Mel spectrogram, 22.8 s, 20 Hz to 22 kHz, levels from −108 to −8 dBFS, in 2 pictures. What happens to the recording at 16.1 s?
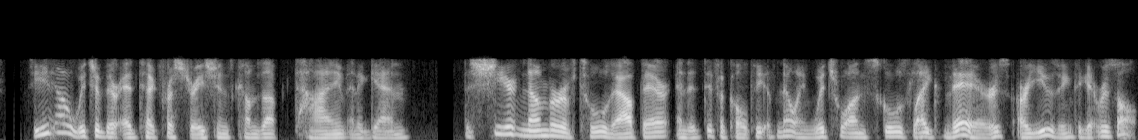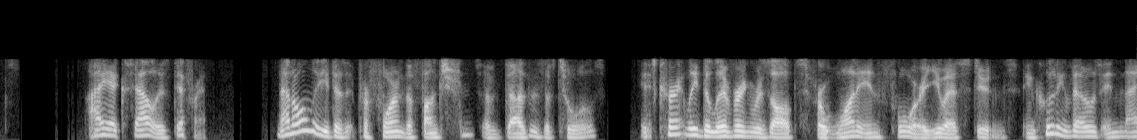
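Around 16.1 s the clip is at the end of a burst of lost AMR speech frames, spanning roughly 15.88 to 16.13 s. Radio errors corrupted a short run of frames, about 100 ms of speech, which fits five consecutive 20 ms frames failing their checksum. The decoder filled the gap by repeating the last good pitch and vocal tract settings at steadily lower gain. The sound therefore smears into a drawn-out sound that fades toward silence, then returns thin and rough just after 16.1 s.

This happens on top of the AMR narrowband mobile codec, which runs through the whole clip at a rate that fits 10.2 kbps. The codec samples at 8 kHz and rebuilds the voice from a vocal tract model driven by sparse pulses, so nothing above 4 kHz survives. At this rate the speech sounds plainly buzzy and synthetic.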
